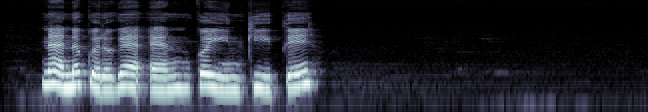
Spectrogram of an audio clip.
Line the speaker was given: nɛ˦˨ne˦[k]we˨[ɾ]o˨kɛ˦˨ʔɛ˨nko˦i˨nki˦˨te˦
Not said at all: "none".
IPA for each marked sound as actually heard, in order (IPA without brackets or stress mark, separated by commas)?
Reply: k, ɾ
